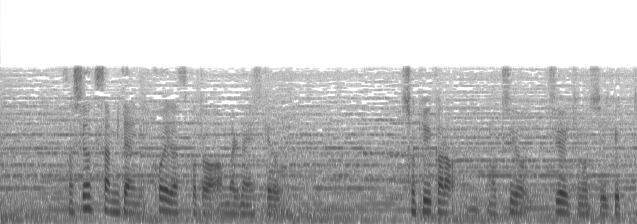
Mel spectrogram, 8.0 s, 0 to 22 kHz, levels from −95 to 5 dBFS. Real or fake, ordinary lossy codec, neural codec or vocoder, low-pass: real; none; none; 7.2 kHz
